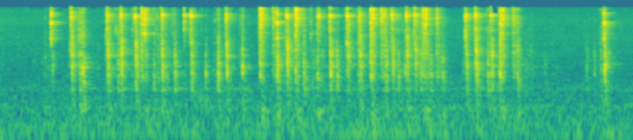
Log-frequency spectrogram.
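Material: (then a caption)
Plastic. Both hands type continuously with their fingertips on a full-size, black glossy plastic, typewriter-style Rymek mechanical keyboard with round copper-colored keycaps, resting on a white desk. A quick, steady run of sharp, bright clicks and clacks is heard, each dying out almost at once. The typing pauses briefly near the end, then a few final keystrokes follow.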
